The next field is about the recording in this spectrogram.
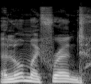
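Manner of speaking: put-on affected Indian accent. Retelling a trip to India and greeting someone: imitating own put-on Indian accent. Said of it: "immediately affected an Indian accent".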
